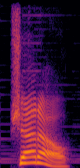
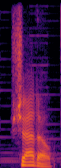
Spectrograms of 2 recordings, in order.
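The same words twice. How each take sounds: First: It is said in a put-on character voice. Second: It is said in the speaker's normal voice. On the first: "that's not a good voice" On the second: "let's just read"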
